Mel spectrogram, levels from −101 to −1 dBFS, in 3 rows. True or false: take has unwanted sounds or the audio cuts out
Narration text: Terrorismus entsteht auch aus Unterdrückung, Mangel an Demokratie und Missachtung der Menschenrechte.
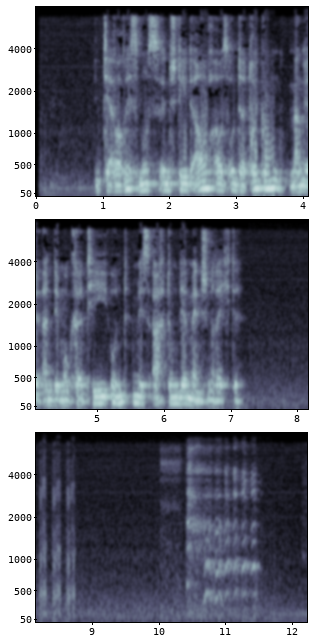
true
